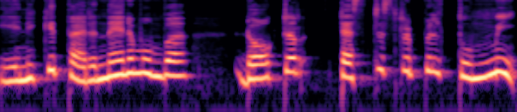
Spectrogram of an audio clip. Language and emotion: Malayalam, disgusted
